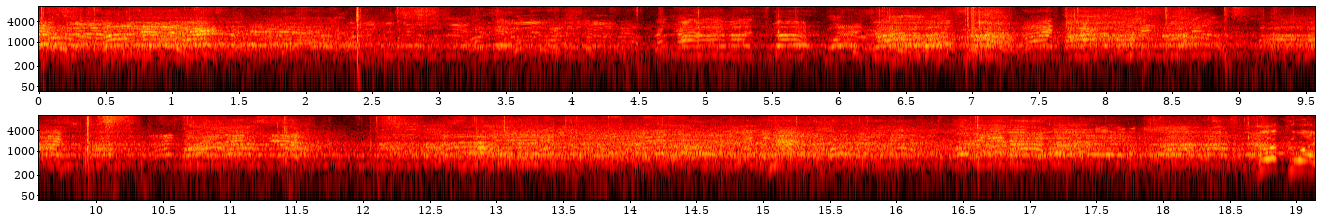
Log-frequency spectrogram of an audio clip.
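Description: Boxing gloves thud against bodies in quick blows.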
